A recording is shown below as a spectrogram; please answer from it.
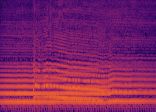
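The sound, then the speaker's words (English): A blood-sucking mosquito gives a loud, continuous, high-pitched whining buzz with a rich, steady harmonic tone that holds nearly level throughout. “If not, that's probably because you're not one of the world's most common blood-sucking insects.”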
